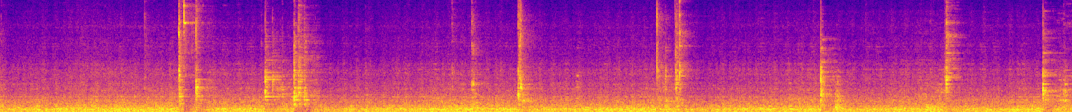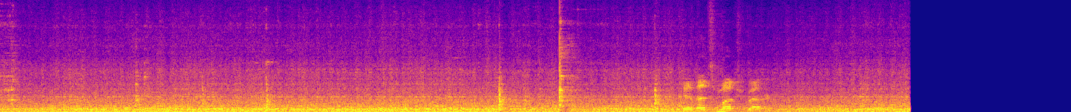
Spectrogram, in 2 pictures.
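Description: Steel locking C-clamps clicking and clanking against a heavy steel angle and a steel welding table as they are worked open and shut, a dozen or so irregular sharp knocks, over a steady machine hum.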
